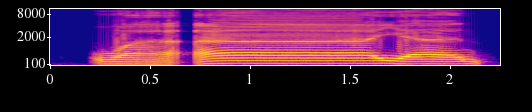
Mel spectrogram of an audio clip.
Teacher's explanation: ini baca panjang mad badal panjang dua harakat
